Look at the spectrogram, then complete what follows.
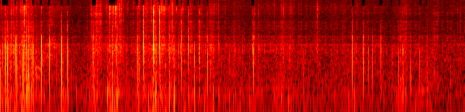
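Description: Mountain bike riding over a rocky trail: a rapid, irregular clatter of knocks as the tyres and frame strike loose stones. It is dense and loud for the first few seconds, then thins to scattered knocks.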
